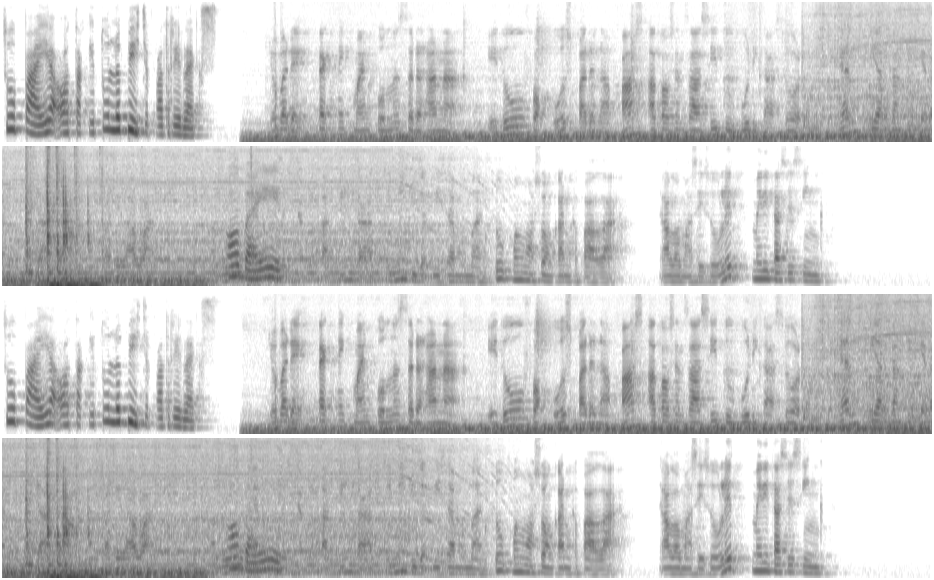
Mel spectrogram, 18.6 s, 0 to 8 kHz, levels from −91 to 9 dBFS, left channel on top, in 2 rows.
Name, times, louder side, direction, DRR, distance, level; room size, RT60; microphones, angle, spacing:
voice 1, 0.0-0.7 1.0-2.1 11.5-12.1, left 3 dB, 45° left, 12 dB, 0.5 m, -33 dB
sound 1, 2.4-11.4, right 2 dB, 80° right, 0.8 m, -36 dB
sound 2, 2.7-2.9 3.9-4.0 4.5-4.6 5.6-7.5 7.9-11.4 11.7-11.9, left 1 dB, 5° left, 0.7 m, -33 dB
voice 2, 2.7-4.6 4.8-8.0 8.3-10.9 11.4-12.2 12.5-15.5 15.9-17.5, right 2 dB, 60° right, 8 dB, 1.3 m, -43 dB
sound 3, 8.0-14.5, right 3 dB, 30° right, 0.6 m, -43 dB
18.5 x 13.0 x 2.6 m, 0.37 s
head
